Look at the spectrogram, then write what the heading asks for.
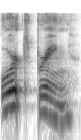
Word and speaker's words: Ortbring: Give me the correct pronunciation of your last name, please. Good morning. It's Ortbring.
